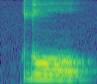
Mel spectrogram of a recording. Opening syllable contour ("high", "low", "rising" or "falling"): low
